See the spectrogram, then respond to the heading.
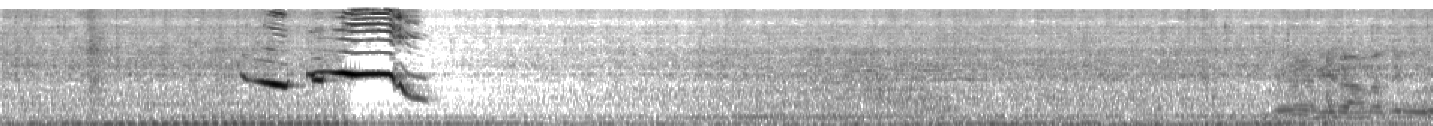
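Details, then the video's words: Black-naped oriole from Sumbawa singing in an aviary: one loud fluty phrase, falling note then a held whistle ending in a downward swoop, followed by several seconds of traffic-like rumble and faint distant noise. "Keodang emas sumbawa di dalam aviary gacor"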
